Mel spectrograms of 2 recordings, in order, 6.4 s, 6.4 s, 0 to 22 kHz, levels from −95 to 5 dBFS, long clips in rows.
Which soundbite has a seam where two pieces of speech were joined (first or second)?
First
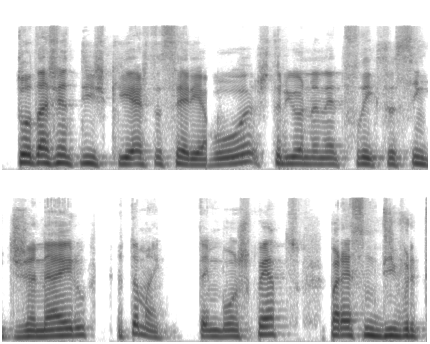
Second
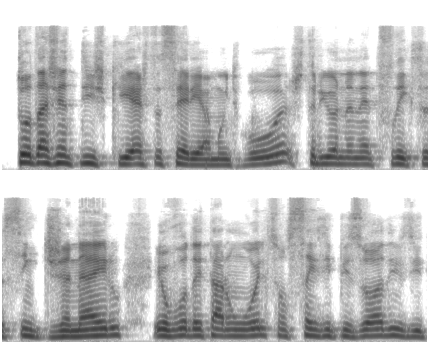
first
